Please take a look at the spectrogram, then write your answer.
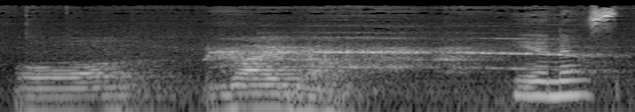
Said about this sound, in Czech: Jestli nasloucháte kohoutovi, anebo mě.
